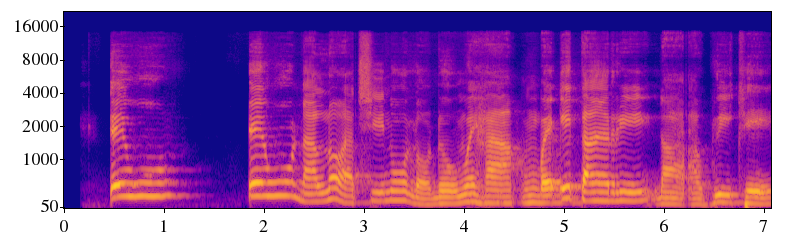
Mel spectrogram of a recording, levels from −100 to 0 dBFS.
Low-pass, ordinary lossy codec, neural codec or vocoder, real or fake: 14.4 kHz; none; codec, 32 kHz, 1.9 kbps, SNAC; fake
